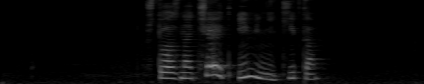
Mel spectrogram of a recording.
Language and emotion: Russian, neutral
